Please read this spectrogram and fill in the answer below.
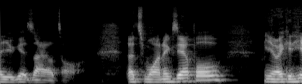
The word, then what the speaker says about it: xylitol: So one of the chemicals that's in your toothpaste, right, that's in your mouthwash, is a sweetener called xylitol. – I always wondered how to pronounce that. It's the one that's X, Y.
